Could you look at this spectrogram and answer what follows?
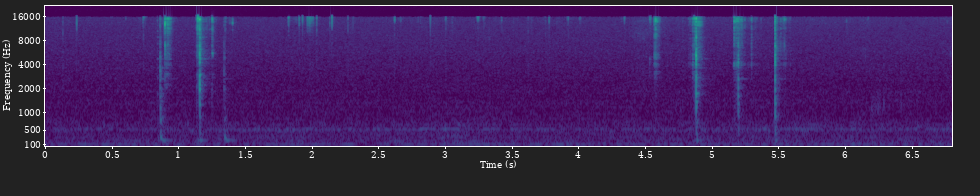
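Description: Light clicks of jewelry tools and wire being handled over a faint steady hum: three clicks about a second in, then four more evenly spaced around five seconds in.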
